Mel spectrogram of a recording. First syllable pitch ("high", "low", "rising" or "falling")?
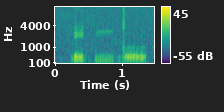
high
